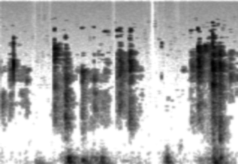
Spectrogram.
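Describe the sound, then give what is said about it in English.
Faint computer keyboard key presses for a Control-Z undo shortcut, light clicks arriving in a few quick, irregular clusters in near silence. “Okay, let's Control Z. Hit Control Z so I can keep going. Oh, wait, don't type anything yet.”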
